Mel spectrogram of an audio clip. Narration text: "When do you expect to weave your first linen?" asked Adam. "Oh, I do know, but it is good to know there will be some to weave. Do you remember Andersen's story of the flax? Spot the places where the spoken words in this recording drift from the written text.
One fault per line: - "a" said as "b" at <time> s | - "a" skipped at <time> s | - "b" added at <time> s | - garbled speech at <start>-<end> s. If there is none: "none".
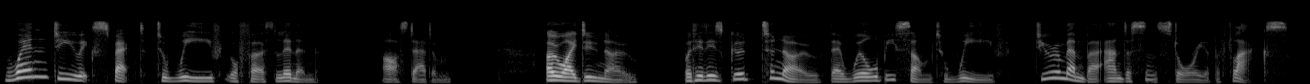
none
